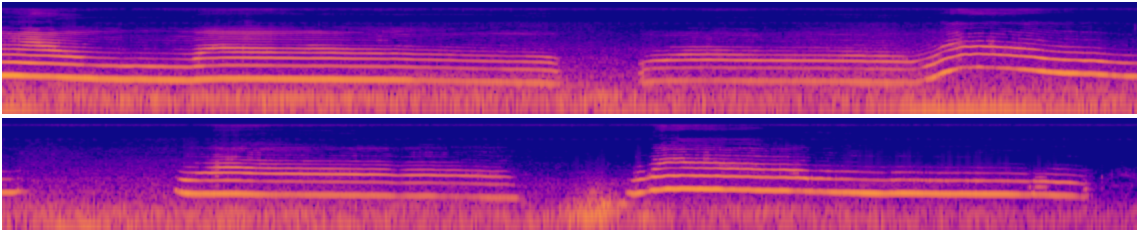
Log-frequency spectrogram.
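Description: Domestic cat yowling: four long drawn-out calls of several seconds each, mostly sliding slowly down in pitch. The second call swoops sharply up partway through and falls again.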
